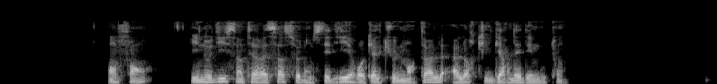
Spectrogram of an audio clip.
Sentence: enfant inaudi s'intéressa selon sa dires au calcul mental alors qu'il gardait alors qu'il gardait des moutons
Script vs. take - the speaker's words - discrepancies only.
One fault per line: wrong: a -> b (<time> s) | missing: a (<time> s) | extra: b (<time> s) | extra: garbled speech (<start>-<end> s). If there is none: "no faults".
wrong: sa -> ses (3.1 s)
missing: alors qu'il gardait (5.2 s)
